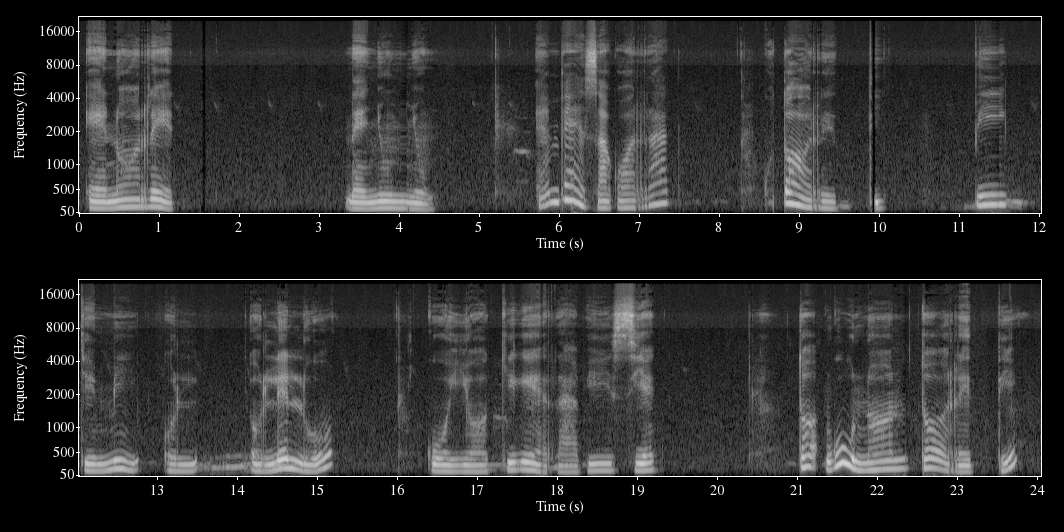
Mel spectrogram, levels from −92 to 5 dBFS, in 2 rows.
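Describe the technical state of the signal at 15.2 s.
At 15.2 s the speech signal is intact, with no audible technical fault at that moment.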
